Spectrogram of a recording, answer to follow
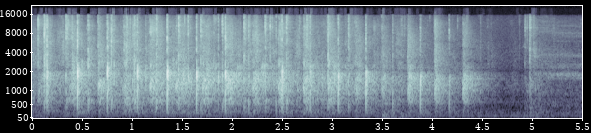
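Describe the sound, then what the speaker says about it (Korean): Audience at a National Assembly policy forum on R&D tax support giving a round of applause, many distinct hand claps forming a lively, moderately distant burst that gradually thins out and fades. "윤 과장님께 격려의 박수를 한번 좀 쳐드리겠습니다"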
